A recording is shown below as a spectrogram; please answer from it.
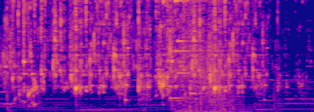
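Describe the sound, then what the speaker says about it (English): Liquid pouring and dripping as ale is served in the Tavern Manager Simulator game, a steady trickling splash with scattered drips running through the whole stretch, moderately loud with no talk over it. "Time to pour the ale."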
